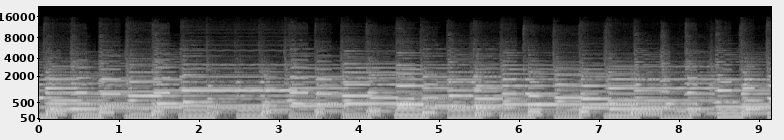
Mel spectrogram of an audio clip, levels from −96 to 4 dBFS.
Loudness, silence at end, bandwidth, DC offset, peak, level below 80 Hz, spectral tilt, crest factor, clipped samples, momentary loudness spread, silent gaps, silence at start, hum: -18 LUFS; 0 s; 9 kHz; under 0.1%; -2 dBFS; -34 dBFS; -8 dB/octave; 16 dB; under 0.1%; 4 LU; none; 0 s; none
